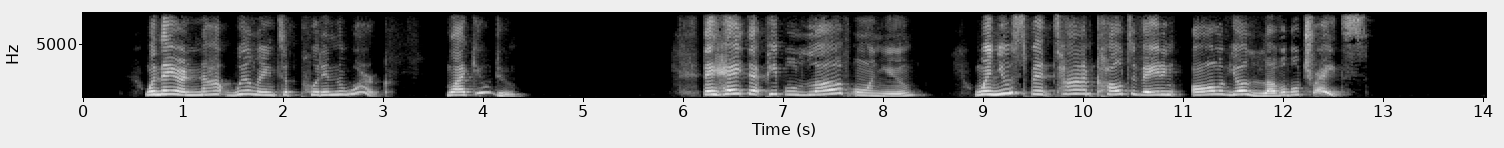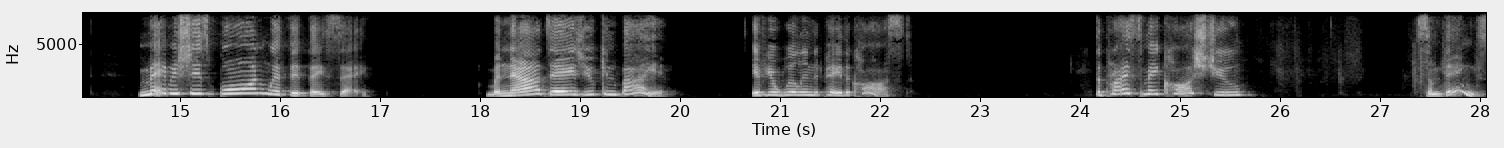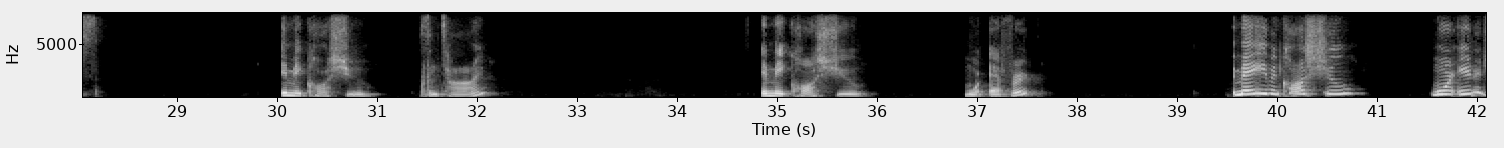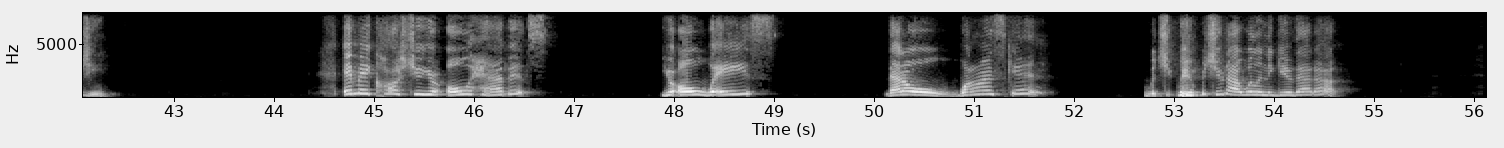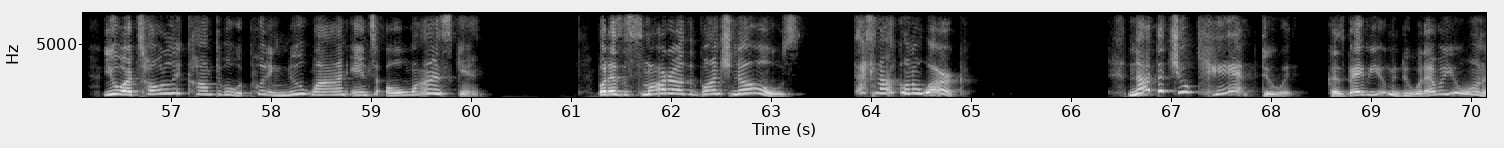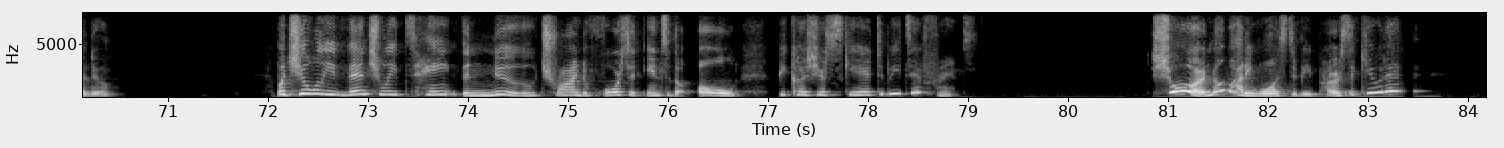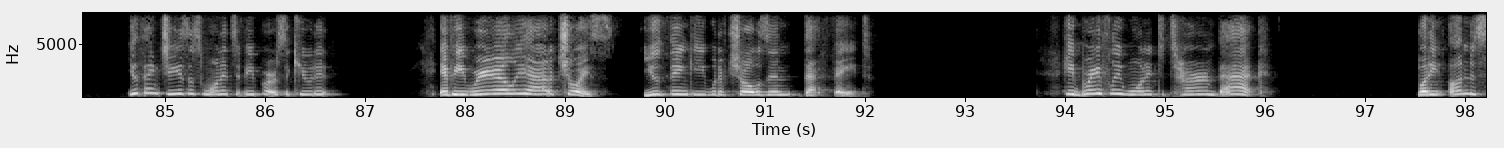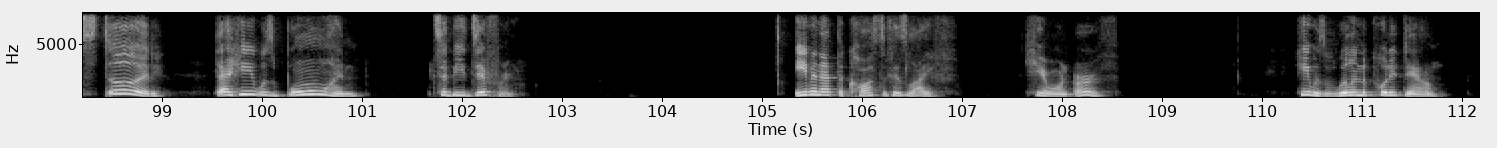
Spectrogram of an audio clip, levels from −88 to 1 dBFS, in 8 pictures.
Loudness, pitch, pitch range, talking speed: -19 LUFS, 300 Hz, 245-345 Hz, 120 wpm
